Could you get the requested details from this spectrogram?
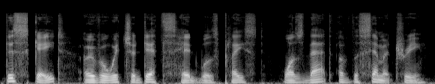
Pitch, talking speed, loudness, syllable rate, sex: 95 Hz, 195 wpm, -18 LUFS, 4.9 syllables/s, male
